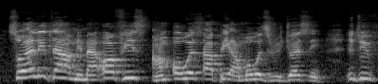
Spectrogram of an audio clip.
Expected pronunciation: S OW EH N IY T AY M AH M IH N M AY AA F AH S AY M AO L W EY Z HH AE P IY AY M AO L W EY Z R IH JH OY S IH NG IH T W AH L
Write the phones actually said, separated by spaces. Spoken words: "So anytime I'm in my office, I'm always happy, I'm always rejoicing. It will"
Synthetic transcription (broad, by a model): S OW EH N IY T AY AH M IH N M AY AA F AH S AY M AO L W EY Z HH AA P IY AY M AO L W EY Z R IH JH OY S IH NG IH T W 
